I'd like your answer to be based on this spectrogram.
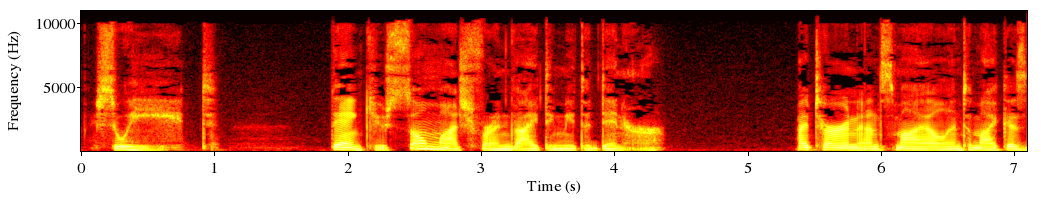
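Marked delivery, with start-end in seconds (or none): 0.1-1.0 breathy whispered sweet in a Russian-British voice; whispered endearment. Acted. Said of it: "Russian-British accent". 1.9-4.4 put-on Russian-British accent. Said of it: "a perfectly distinctive Russian-British accent".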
